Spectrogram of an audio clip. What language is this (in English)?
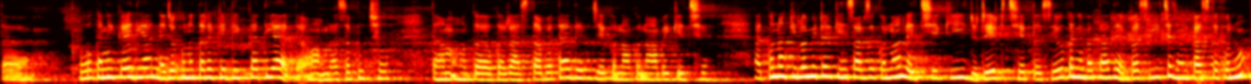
Maithili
